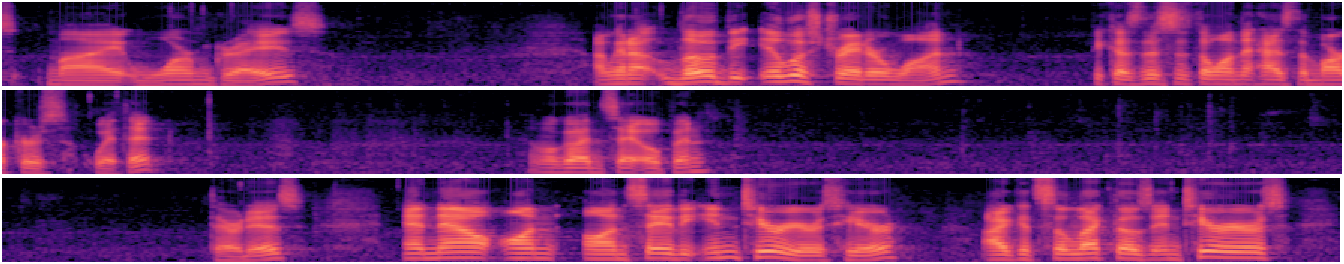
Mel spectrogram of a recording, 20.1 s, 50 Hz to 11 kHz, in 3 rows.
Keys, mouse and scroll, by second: 1.0 click, 1.2 click, 3.3 click, 7.2 click, 7.3 click, 15.4 click, 17.3 click, 19.3 click.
